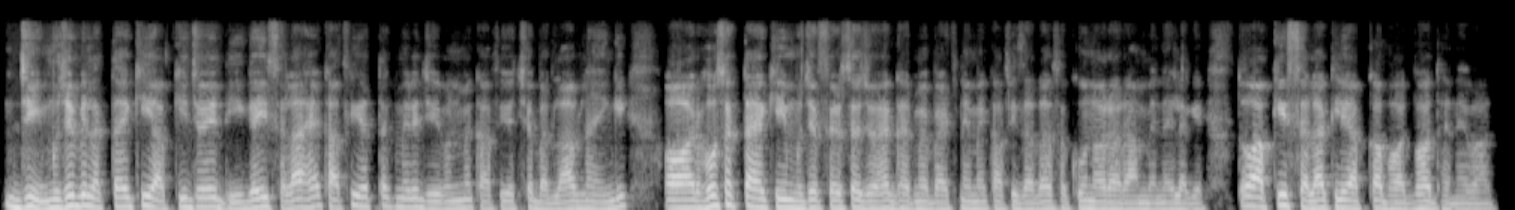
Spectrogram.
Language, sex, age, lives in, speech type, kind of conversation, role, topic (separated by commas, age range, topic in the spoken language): Hindi, male, 45-49, India, conversation, advice, user, घर पर मैं आराम से कैसे बैठ पाऊँ?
